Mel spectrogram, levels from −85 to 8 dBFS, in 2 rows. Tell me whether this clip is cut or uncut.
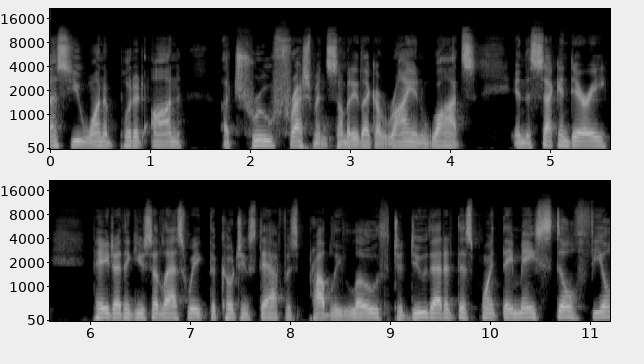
uncut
